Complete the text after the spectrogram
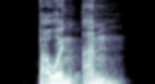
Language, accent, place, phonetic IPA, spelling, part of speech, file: German, Germany, Berlin, [ˌbaʊ̯ən ˈan], bauen an, verb, De-bauen an.ogg
- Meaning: inflection of anbauen: 1. first/third-person plural present 2. first/third-person plural subjunctive I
